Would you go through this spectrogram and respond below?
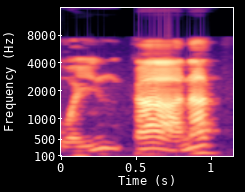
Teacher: ওয়াইন কানাত মানে এবং যদি হয়, ওয়া ওপেন রাখবেন, নুন সাকিন এখানে আমরা গুণা একফা করে পড়বো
